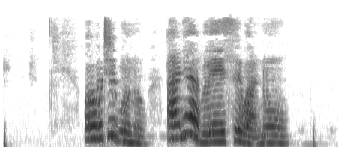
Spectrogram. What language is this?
Ganda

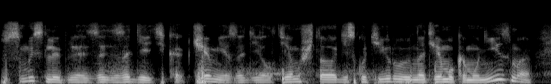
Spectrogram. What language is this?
Russian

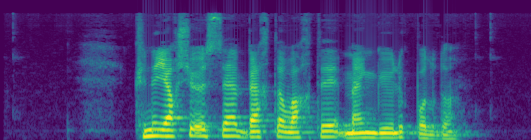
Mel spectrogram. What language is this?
Uyghur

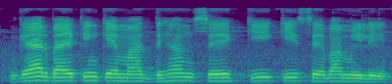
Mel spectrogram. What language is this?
Magahi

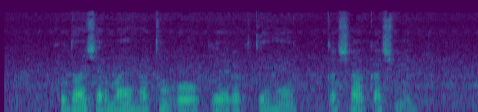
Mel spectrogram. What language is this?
Urdu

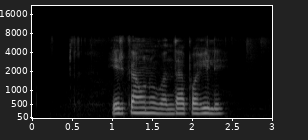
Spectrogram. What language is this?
Nepali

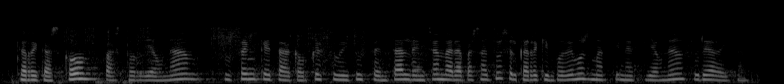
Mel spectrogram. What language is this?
Basque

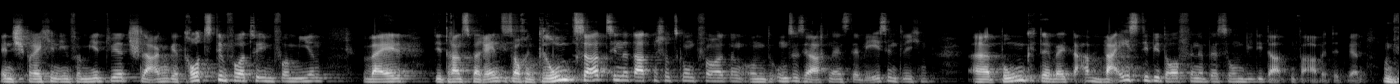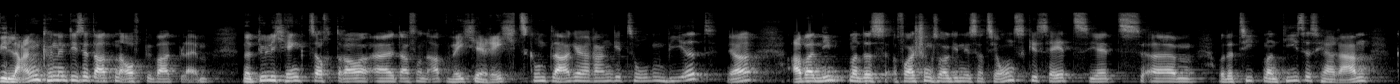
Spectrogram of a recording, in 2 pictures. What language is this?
German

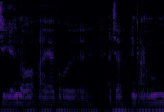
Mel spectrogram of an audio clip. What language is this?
Danish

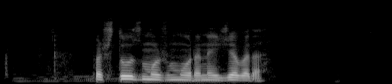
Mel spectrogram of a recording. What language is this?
Pashto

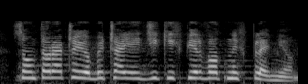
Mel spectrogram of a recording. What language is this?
Polish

